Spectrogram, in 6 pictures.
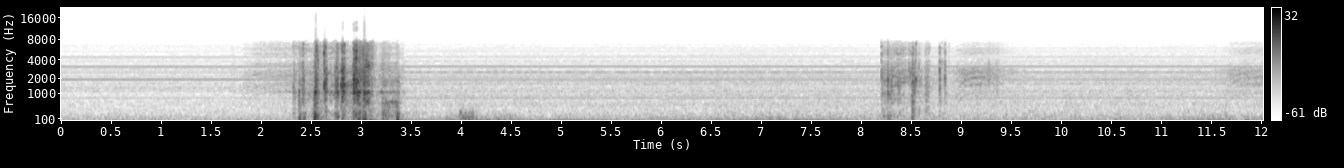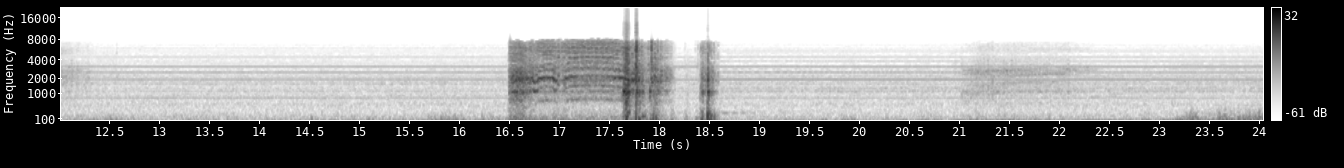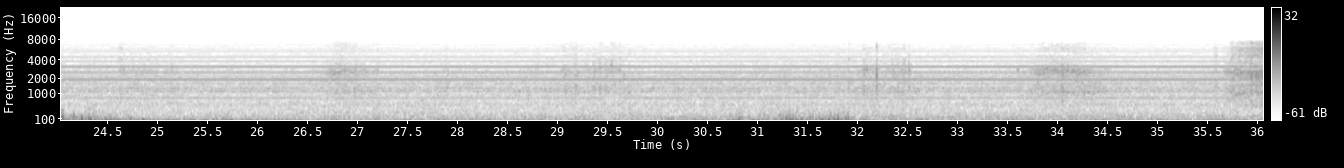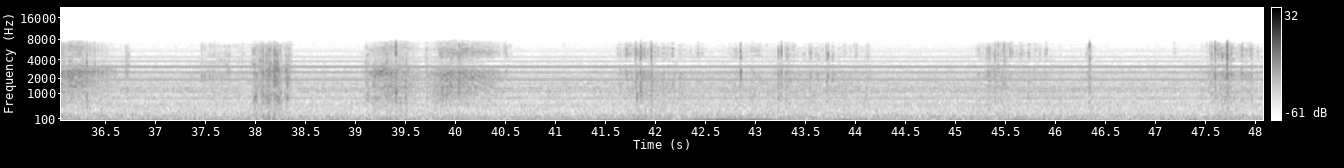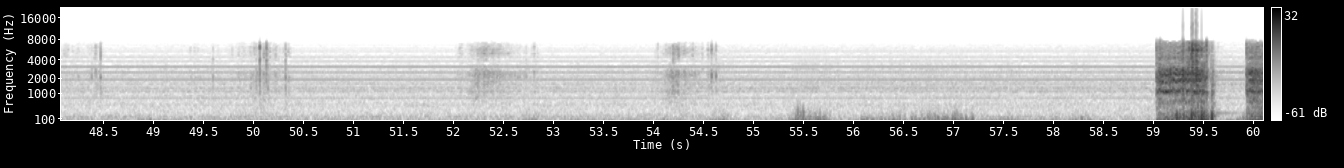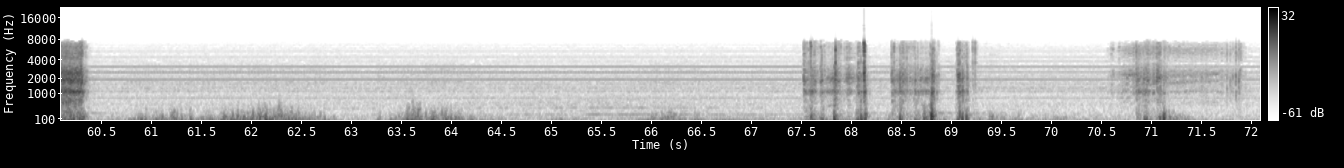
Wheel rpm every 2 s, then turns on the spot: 0, 0, 0, 0, 0, 0, 0, 0, 110, 10, 0, 0, 0, 0, 0, 0, 0, 0, 0, 0, 0, 0, 0, 0, 0, 0, 0, 0, 0, 40, 20, 0, 0, 10, 20, 10.
none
